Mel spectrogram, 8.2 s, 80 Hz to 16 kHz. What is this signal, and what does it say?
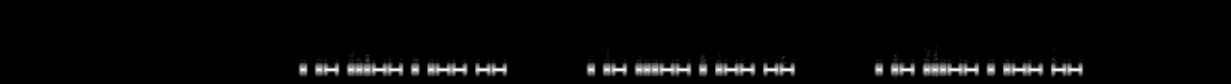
Morse code, heard as a keyed tone, about 46 wpm, 700 Hz. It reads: EA3EWM EA3EWM EA3EWM
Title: DXCC-100 Call Signs - 6 Characters - Repeated 3x - 45wpm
